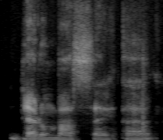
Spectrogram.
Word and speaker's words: derrumbarse: Derrumbarse. Don't forget right at the end. You threw an English vowel in.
